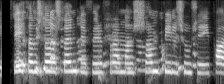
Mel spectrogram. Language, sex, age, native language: Icelandic, male, 11, Icelandic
